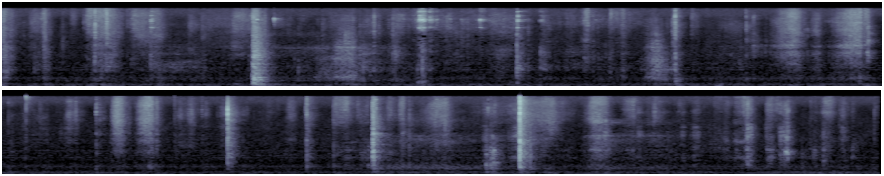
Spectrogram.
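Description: Paper rustling and pages turning as a thick handmade junk journal is leafed through, with the loose photos and paper tags tucked into it being handled. There are scattered light rustles and clicks, and two sharper knocks, one a few seconds in and one later on.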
